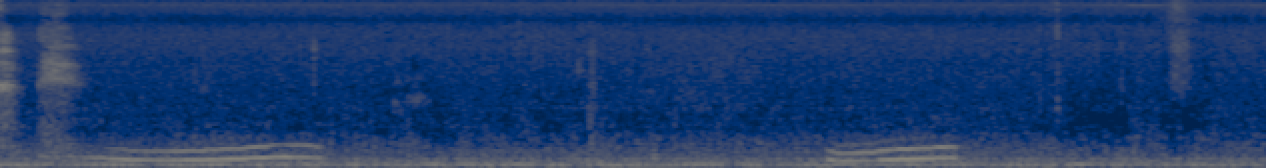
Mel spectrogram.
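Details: American Shorthair kitten asleep, giving two drawn-out whistling snores that glide upward, a few seconds apart, against a constant low hum.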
